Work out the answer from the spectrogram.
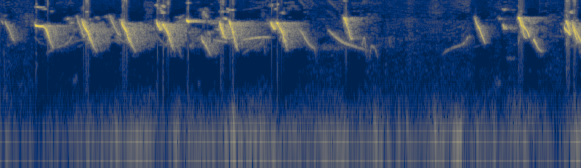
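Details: Wild free saffron finches making noise at a feeding place: rapid, piercing down-swept chirps crowding together, then thinning to scattered single notes.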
